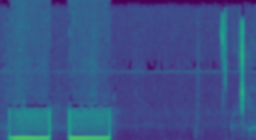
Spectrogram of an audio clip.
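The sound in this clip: Telephone keypad dialing tones: two loud, steady beeps of about half a second each, separated by a short gap, followed by near silence with faint, brief clicks.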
